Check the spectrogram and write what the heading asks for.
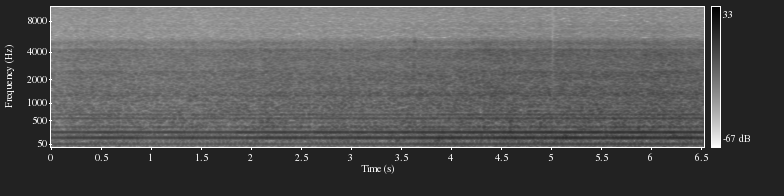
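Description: A steady hum of several fixed pitches under an even hiss, slowly getting louder.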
